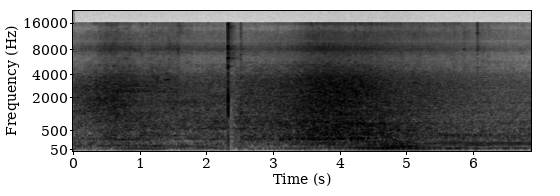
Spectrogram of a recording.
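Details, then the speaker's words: Honda Scoopy donat scooter pushed in non-running, harsh sound after repeated shop visits: rapid clatter about four beats a second over idle from the cylinder head area; suspected camshaft bearing, engine teardown needed. "Nah itulah sumber suarane yo Nah Kayaknya ada di area silinder head entah laker noken atau laker piano atau Karno"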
